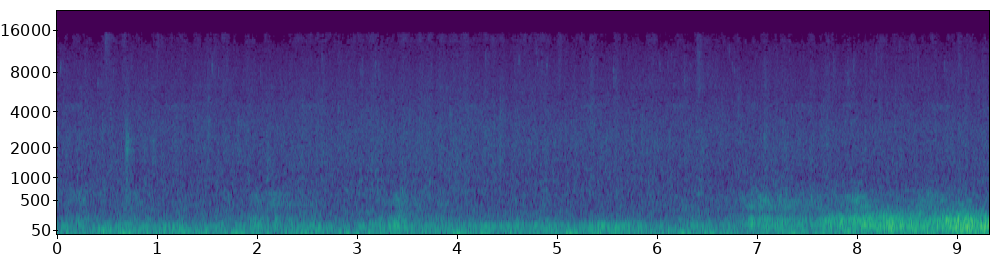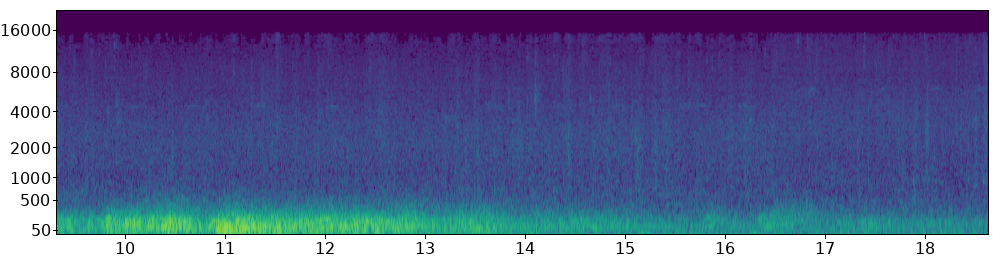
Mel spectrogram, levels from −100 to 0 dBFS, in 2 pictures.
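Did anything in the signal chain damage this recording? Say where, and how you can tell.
Yes. From 16.47 s to 18.63 s, the last stretch of the clip, the sound suddenly plays at the wrong speed: it runs about 1.34 times fast, and everything jumps roughly five semitones higher at the same moment. Pitch and tempo shift together, which is the tell. It's most likely an editing or playback stage clocking that segment at the wrong rate, so the samples go out faster than they were captured.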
